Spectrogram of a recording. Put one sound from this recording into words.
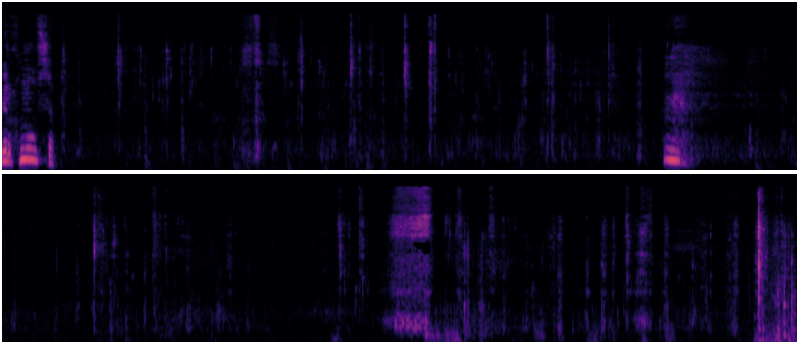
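A woman chews food with soft, wet mouth sounds.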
